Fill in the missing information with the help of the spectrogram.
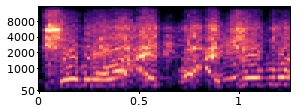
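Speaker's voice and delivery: high, loud hawking cry; mock driver's call. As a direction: call it out like a minibus tout. (نداء سواق ميكروباص بصوت عالي)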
